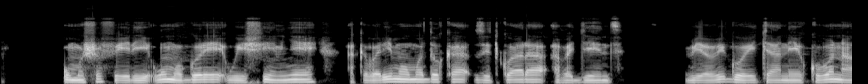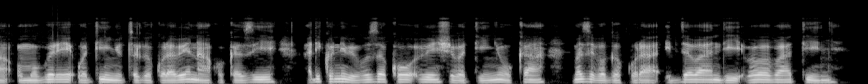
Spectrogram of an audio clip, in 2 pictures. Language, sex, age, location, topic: Kinyarwanda, male, 18-24, Nyagatare, finance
